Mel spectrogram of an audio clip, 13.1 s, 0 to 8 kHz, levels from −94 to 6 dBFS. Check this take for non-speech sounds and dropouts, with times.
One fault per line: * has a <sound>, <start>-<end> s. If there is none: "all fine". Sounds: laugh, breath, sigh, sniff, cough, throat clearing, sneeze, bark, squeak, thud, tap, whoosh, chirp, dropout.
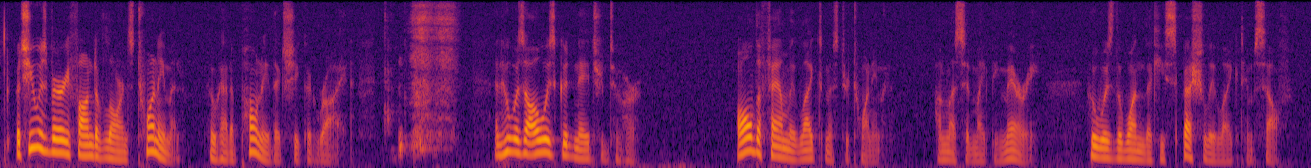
* has a sniff, 3.8-4.6 s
